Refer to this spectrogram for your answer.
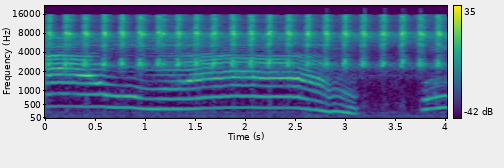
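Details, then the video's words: Night-time territorial fight between cats, a long moaning yowl held steady, then sliding downward and fading, followed by short pulsing sounds before a new yowl begins. "Kucing Gelut Rebutan Wilayah - SUARA KUCING GELUT"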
